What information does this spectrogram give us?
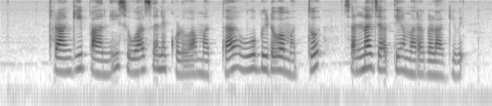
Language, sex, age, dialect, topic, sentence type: Kannada, female, 18-24, Dharwad Kannada, agriculture, statement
